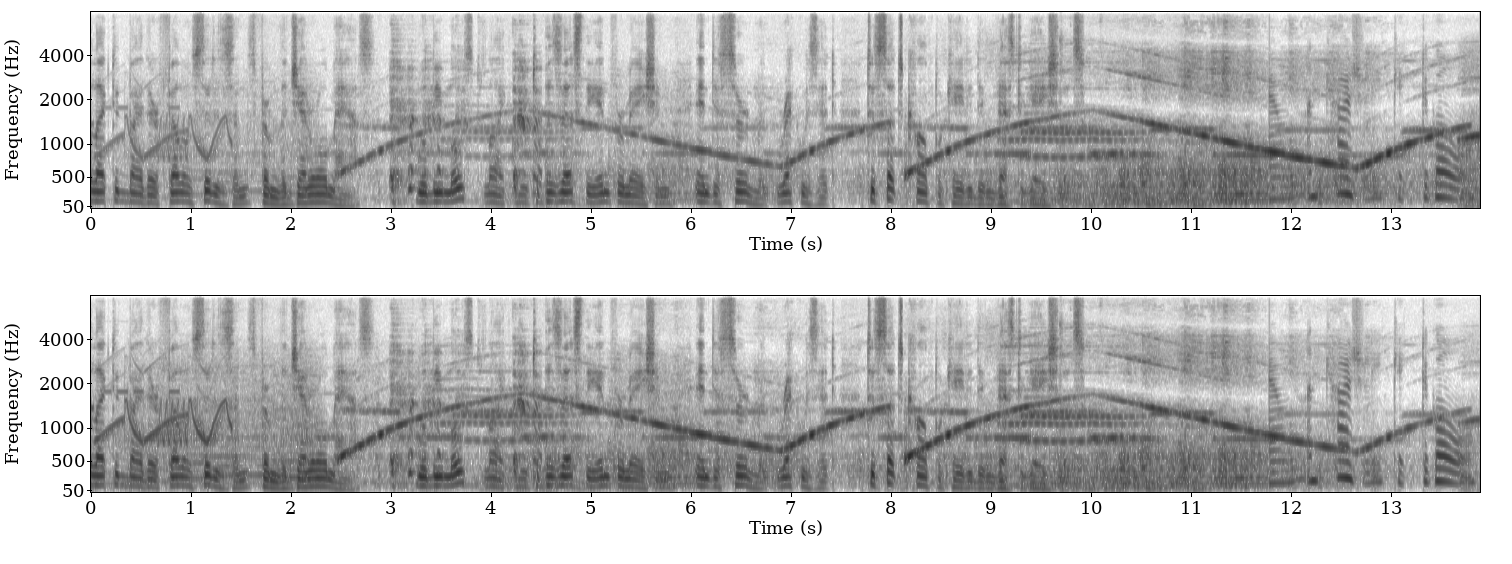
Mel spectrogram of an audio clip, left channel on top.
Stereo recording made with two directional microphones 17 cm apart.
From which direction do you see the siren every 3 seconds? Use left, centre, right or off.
right, right, right, centre, left.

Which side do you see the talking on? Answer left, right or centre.
centre.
